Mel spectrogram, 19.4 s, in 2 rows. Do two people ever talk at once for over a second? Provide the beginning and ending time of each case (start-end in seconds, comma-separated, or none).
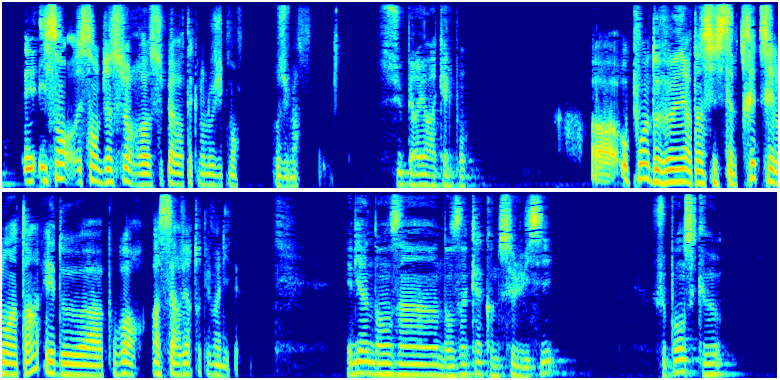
none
